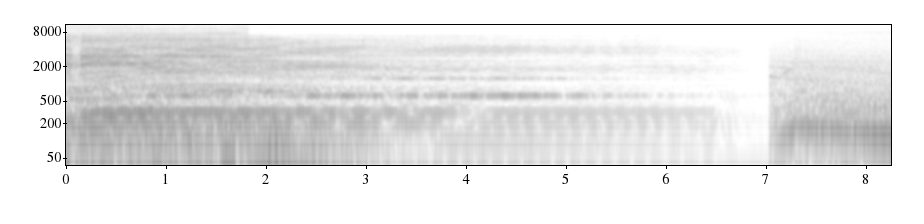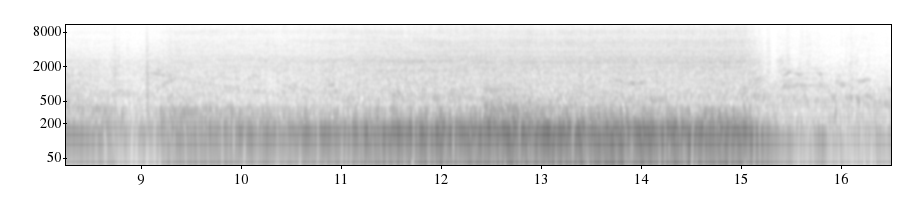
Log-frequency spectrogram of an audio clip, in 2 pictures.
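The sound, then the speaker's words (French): A small, old, rusty moped, which had been leaning against the wall of a small farmhouse, sputters with a steady buzzing tone, then cuts to a louder, rougher roar as it revs and speeds away, fading slightly at the end. “abandonna sa besogne et survint vers le vieux vélomoteur rouillé, appuyé sur le mur de la fermette. Il démarra en trombe.”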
